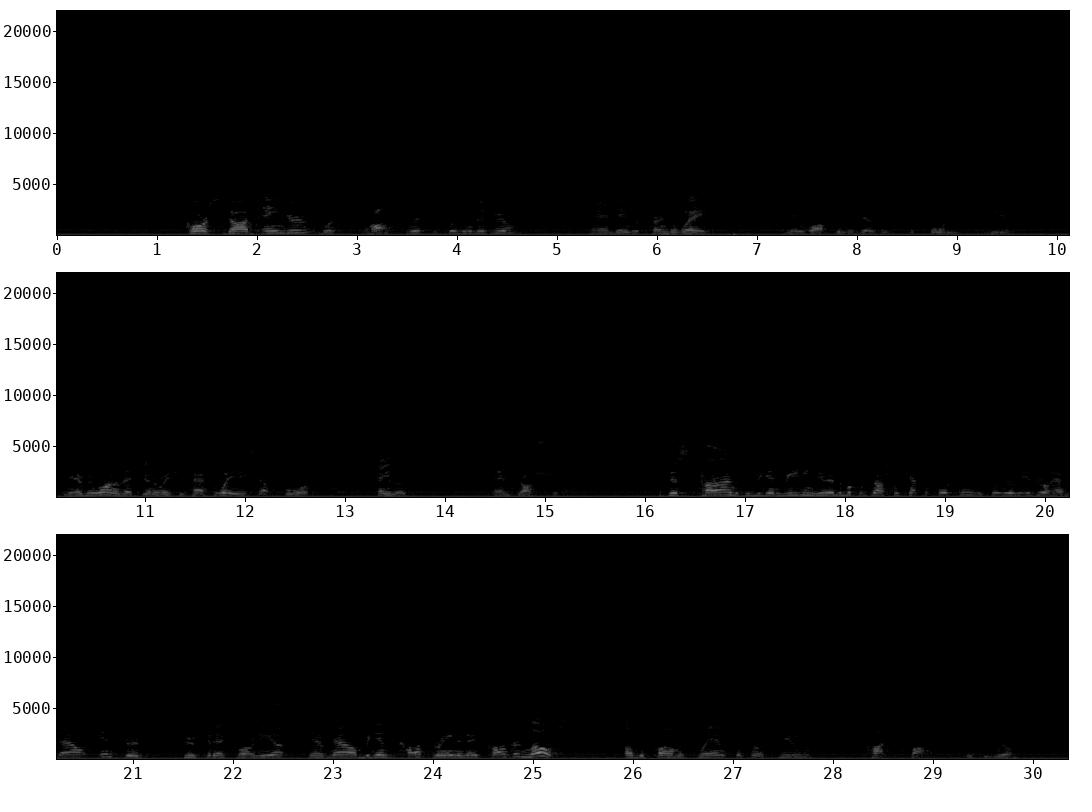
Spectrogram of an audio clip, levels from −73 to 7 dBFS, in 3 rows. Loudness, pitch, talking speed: -53 LUFS, 175 Hz, 170 wpm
